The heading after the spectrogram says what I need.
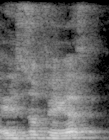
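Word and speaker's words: oesophagus: फिर आप देख रहे हो ये ग्रास नली, ओएसोफेगस या एसोफेगस, इससे कहा जाता है ओ साइलेंट रहता है।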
